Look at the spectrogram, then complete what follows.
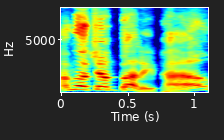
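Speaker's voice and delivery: very high-pitched cartoon voice with Canadian accent. Quoting the Canadians from South Park: South Park Canadian voice. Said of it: "That's what he sounds like".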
